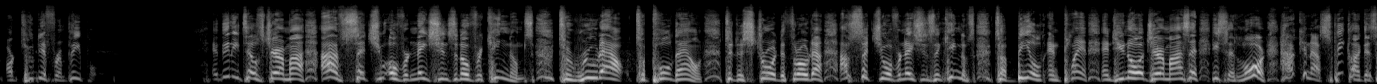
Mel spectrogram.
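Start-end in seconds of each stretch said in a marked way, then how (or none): 2.1-13.8 loud, surging pulpit delivery; full-force preaching. Acted. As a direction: drive the story home from the pulpit. Preaching Jeremiah's calling.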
